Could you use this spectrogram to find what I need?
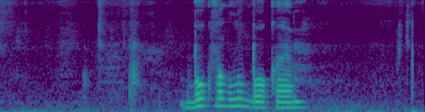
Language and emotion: Russian, neutral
